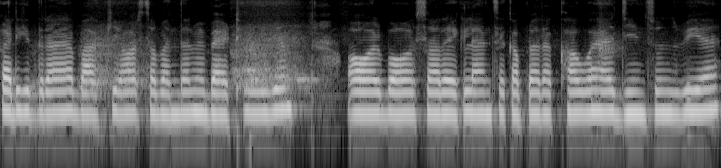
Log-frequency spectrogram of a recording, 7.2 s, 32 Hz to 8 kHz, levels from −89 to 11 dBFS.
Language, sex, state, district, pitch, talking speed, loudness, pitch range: Hindi, female, Chhattisgarh, Sukma, 195 Hz, 205 wpm, -16 LUFS, 190-200 Hz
